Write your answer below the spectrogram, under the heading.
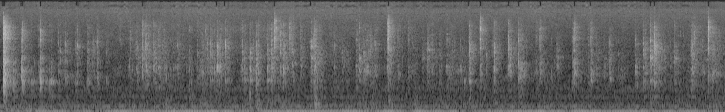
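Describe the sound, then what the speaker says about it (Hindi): Text typed into a word processor on a computer keyboard during a live computer class, a steady stream of close, rapid keystrokes with no talking. "जैसे यहाँ पे मैं कुछ टेक्स्ट टाइप कर देता हूँ"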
